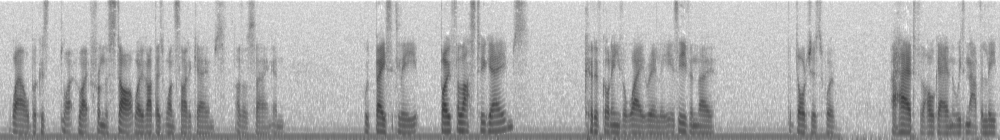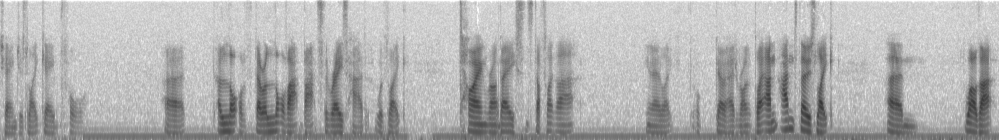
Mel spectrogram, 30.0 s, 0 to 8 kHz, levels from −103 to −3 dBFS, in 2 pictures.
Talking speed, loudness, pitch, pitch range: 180 wpm, -36 LUFS, 105 Hz, 95-115 Hz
